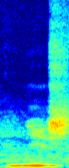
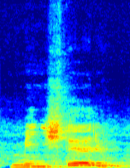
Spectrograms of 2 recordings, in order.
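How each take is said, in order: First: Syllable by syllable. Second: Said in the usual way. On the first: Shown as a demonstration. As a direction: sound out "ministério" piece by piece, softer. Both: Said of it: "sílaba forte".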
